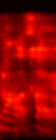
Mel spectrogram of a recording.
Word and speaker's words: malachite: M malachite not malachite malachite no malachite it's pronounced malachite I know I know should good or in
